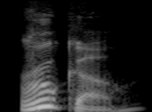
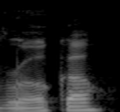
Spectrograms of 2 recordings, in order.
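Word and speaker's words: Ruocco: at Milwaukee Chris Duhon ruko Andrew's texting me that ruko is the pronunciation what did I say Ryan Rocco I screwed that up I'm sorry Ryan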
